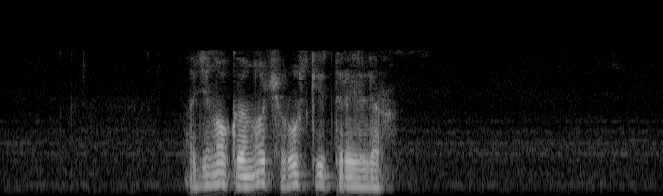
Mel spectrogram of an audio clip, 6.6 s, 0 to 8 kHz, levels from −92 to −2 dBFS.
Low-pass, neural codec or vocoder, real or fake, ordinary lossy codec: 7.2 kHz; none; real; AAC, 16 kbps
